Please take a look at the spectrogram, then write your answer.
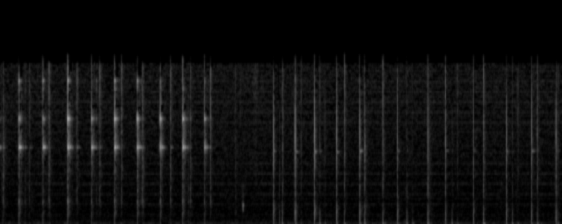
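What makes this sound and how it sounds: Long nails tap and scratch a small glass perfume bottle with a flower-shaped cap, producing a rapid series of short, sharp clicks. The first few seconds carry bright, high glassy pings, and a steady low hum runs underneath throughout.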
